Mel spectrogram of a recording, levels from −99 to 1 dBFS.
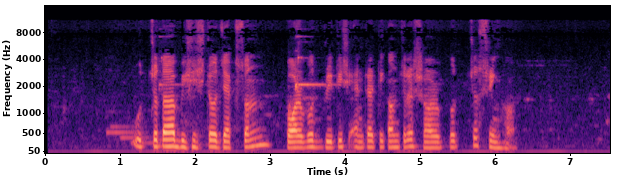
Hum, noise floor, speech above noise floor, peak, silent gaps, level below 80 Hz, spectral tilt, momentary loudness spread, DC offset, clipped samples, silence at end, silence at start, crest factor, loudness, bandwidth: none; -59 dBFS; 35 dB; -6 dBFS; none; -54 dBFS; -6 dB/octave; 14 LU; under 0.1%; under 0.1%; 1.25 s; 0.8 s; 20 dB; -24 LUFS; 11.5 kHz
